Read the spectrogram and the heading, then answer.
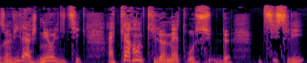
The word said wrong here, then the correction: Tbilissi: Tbilissi. – J'arriverai jamais à le prononcer. – Tbilissi.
